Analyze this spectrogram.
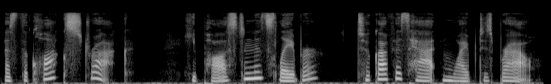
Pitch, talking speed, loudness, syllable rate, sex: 205 Hz, 185 wpm, -22 LUFS, 4.1 syllables/s, female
